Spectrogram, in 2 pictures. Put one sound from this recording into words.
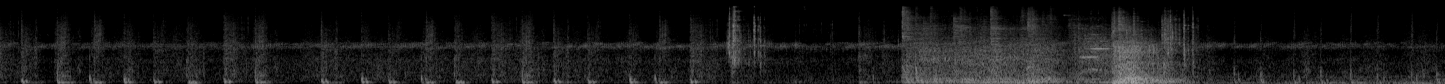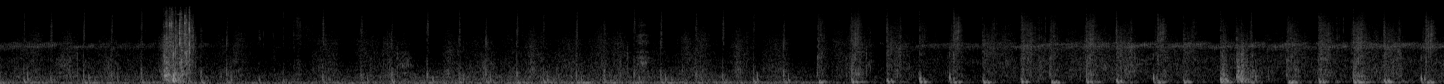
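Footsteps thud quickly on hard ground as a man runs.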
